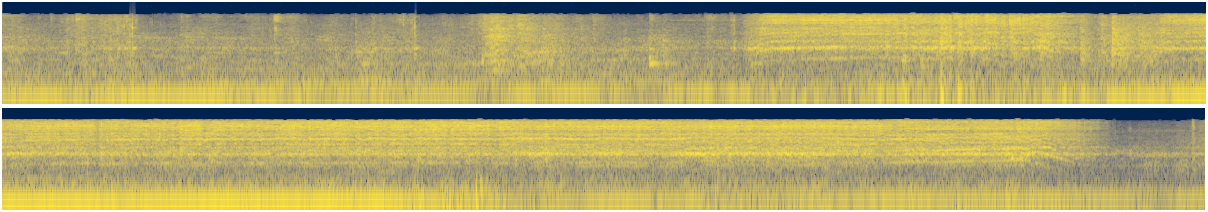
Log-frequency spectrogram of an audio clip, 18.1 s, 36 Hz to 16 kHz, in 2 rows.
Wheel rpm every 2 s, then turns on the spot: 10, 10, 20, 140, 100, 160, 160, 160, 70.
2-4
